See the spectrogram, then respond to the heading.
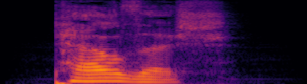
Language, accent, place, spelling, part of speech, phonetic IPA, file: German, Germany, Berlin, persisch, adjective, [ˈpɛʁzɪʃ], De-persisch.ogg
- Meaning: Persian (pertaining to the Persian people, to the Persian language or to Persia)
